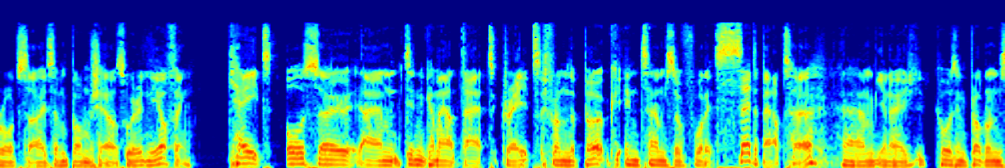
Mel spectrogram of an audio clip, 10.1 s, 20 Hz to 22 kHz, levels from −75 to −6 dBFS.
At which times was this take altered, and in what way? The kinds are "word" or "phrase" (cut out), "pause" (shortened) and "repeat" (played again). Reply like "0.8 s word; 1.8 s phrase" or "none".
none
